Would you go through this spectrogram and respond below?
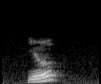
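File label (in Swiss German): "ja", Alsatian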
